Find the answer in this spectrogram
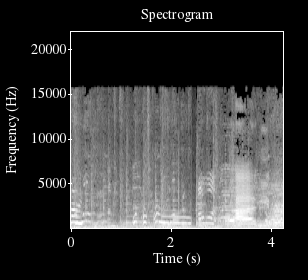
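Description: A small dog barking a few short times, amid children's voices and background music.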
